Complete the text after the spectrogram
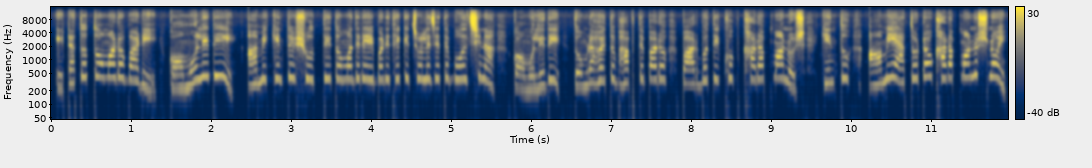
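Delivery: lightly voiced hurt young wife pleading; soft, lifted voice of a wounded bride; Parbati voiced.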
